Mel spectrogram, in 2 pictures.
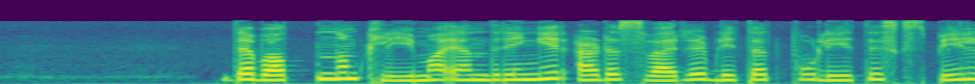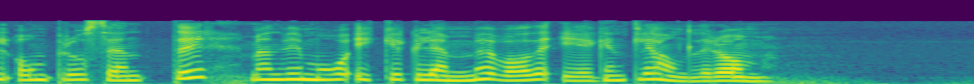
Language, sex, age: Norwegian, female, 50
